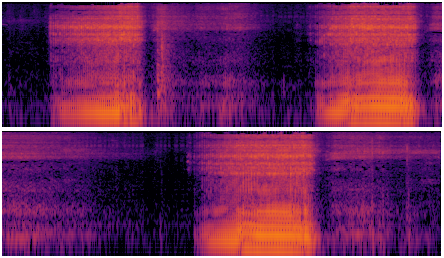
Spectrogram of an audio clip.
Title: Monet, the snoring dog (yellow lab)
